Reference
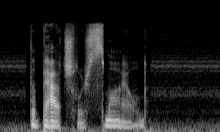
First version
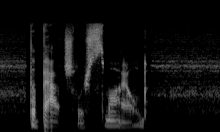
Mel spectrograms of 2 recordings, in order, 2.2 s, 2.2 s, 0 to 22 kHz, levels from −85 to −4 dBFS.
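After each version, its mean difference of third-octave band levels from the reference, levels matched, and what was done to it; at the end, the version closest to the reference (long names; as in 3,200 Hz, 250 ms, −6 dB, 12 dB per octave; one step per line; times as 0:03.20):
9.5 dB: high-pass filter 790 Hz 12 dB per octave
reverb reduction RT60 0.69 s
downward compressor 8 to 1, threshold −35 dBFS, peak gain reduction 19 dB
level +3.5 dB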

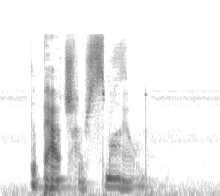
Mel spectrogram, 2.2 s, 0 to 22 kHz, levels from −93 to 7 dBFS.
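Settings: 6.0 dB: mains-hum notches 60/120/180/240 Hz
slap from a distant wall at 40 metres, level −21 dB
noise reduction from a noise print of the clip's start 11 dB
level −8.5 dB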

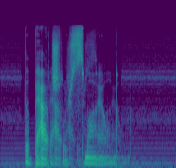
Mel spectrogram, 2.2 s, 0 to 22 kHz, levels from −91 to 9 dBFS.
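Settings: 4.0 dB: low-shelf EQ 140 Hz −5.5 dB
hum with harmonics 120 Hz, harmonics 10, −55 dBFS −7 dB per octave
on a send: feedback echo with a low-pass in the loop 173 ms, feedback 31%, low-pass 1,000 Hz, level −11 dB
on the sum: level −5.5 dB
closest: third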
